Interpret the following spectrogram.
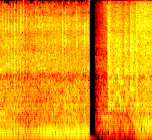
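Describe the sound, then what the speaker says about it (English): Loud, steady engine roar from motorcycles close by in New Jersey, cutting out abruptly, then resuming as a brighter, revving whine after a short silence. "Loud motorcycles."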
